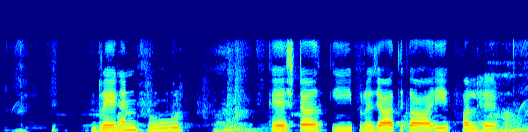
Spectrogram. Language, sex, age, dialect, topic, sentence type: Hindi, female, 18-24, Kanauji Braj Bhasha, agriculture, statement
